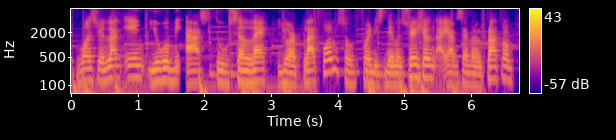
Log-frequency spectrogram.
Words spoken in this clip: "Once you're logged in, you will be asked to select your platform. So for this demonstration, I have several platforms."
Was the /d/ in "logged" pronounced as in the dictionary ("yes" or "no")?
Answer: no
